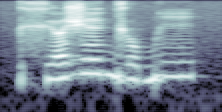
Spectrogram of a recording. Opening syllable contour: rising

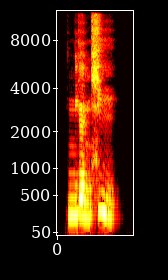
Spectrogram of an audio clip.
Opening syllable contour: low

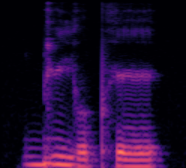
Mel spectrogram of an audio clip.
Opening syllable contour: high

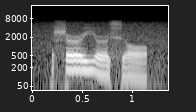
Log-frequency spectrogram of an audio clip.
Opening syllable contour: high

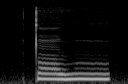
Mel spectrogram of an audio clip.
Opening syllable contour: high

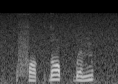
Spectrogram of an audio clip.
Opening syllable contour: low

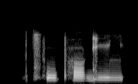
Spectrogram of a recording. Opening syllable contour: low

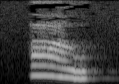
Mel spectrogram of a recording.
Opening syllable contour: falling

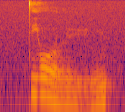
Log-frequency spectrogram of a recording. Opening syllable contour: falling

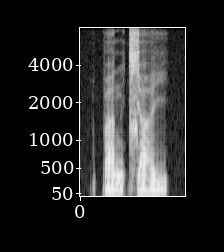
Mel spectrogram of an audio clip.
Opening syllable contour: low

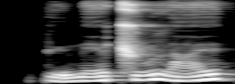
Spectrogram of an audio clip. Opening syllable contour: low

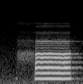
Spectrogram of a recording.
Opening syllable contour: high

